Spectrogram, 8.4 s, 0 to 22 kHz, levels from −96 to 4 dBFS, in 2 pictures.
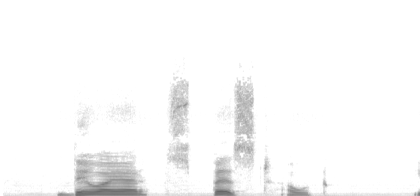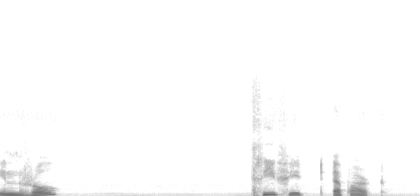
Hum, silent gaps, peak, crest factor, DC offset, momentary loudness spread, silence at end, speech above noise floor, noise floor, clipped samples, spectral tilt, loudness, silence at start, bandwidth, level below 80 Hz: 50 Hz at -80 dBFS; none; -28 dBFS; 18 dB; under 0.1%; 19 LU; 0.55 s; 40 dB; -83 dBFS; under 0.1%; -6.5 dB/octave; -45 LUFS; 0.55 s; 13 kHz; -78 dBFS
